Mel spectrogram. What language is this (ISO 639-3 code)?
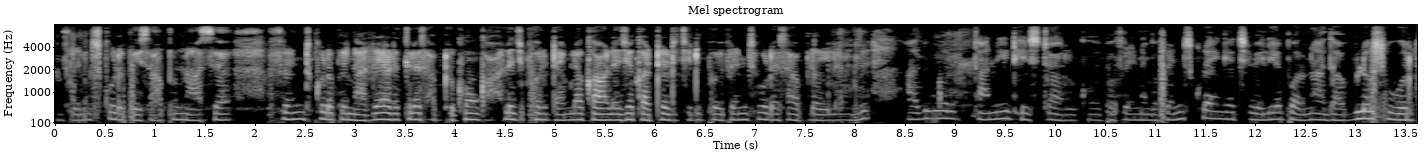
tam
